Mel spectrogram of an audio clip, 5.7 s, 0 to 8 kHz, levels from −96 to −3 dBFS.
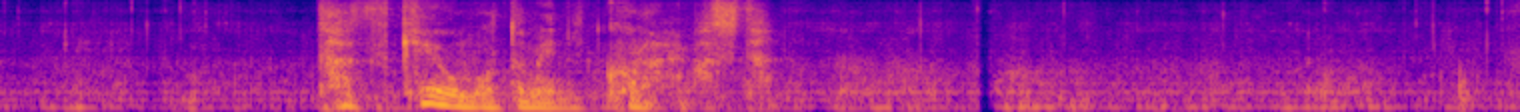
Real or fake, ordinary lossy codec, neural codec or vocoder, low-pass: fake; none; codec, 16 kHz, 4.8 kbps, FACodec; none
